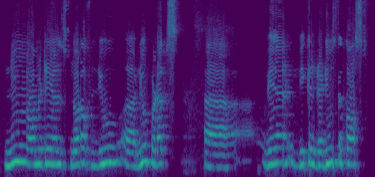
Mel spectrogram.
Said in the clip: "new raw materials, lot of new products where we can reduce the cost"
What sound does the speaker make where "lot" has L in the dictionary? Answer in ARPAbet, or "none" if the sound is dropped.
N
